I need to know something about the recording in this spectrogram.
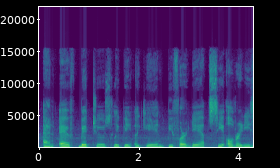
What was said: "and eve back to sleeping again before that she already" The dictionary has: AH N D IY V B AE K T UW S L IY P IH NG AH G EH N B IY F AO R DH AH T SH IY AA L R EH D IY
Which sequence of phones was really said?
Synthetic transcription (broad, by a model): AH N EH F B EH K T UW S L IY P IH NG AH G EH N B IY F AO R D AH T S IY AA L R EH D IY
